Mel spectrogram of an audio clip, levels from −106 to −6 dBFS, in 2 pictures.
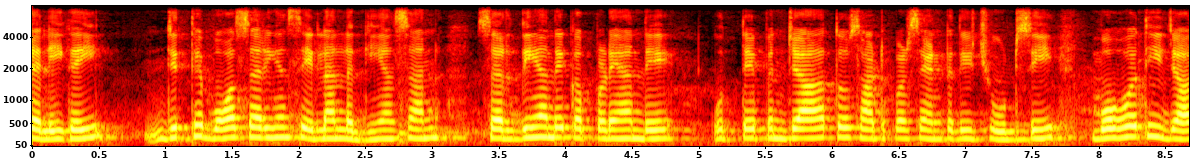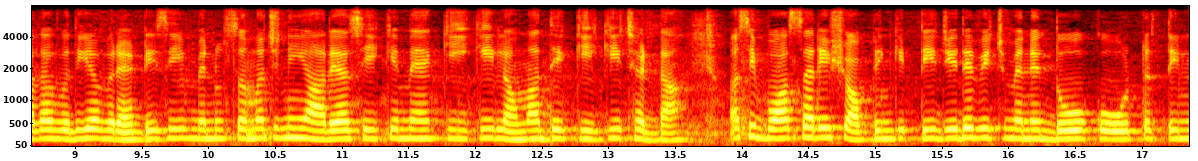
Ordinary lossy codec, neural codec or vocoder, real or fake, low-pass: Opus, 64 kbps; codec, 16 kHz, 8 kbps, FreqCodec, larger model; fake; 7.2 kHz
